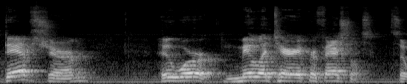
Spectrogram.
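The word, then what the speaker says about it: Devşirme: The Ottoman Devshirme, and that's how that's pronounced, Devshirme, who were military professionals.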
